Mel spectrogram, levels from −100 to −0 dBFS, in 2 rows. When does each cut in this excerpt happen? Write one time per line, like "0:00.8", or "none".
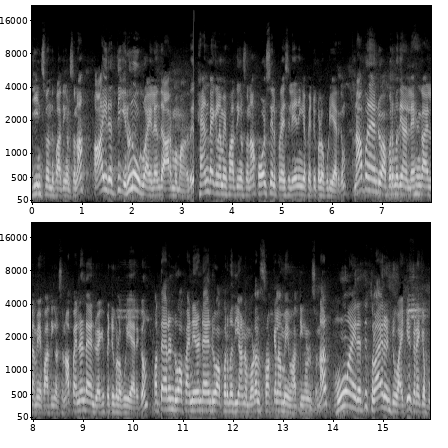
0:03.2
0:06.3
0:10.4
